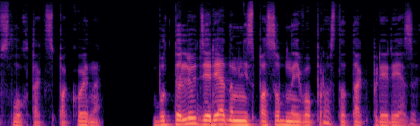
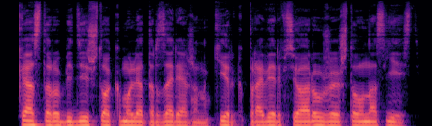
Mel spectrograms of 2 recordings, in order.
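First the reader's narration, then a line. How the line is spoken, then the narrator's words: Cold command. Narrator (Russian): холодно приказал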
